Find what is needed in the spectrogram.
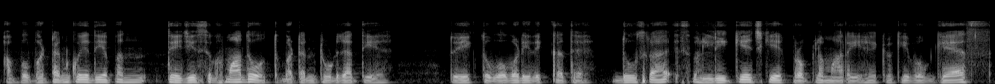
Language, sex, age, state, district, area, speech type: Hindi, male, 60+, Madhya Pradesh, Bhopal, urban, spontaneous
